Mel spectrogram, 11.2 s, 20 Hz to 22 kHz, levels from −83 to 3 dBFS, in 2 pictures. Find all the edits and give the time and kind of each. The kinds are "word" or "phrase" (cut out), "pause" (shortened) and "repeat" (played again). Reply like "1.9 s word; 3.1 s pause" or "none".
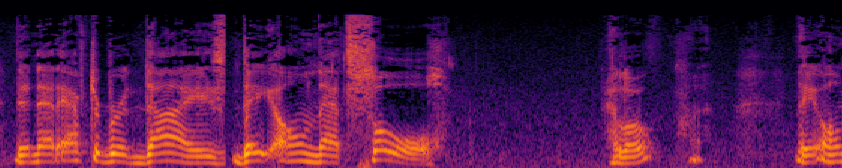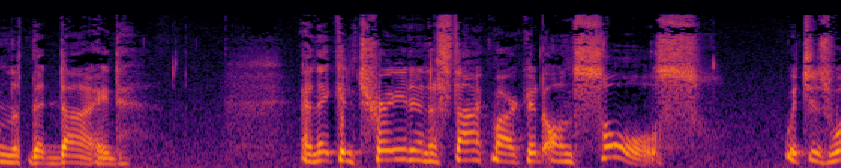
1.5 s word; 5.7 s word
